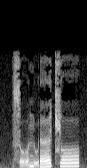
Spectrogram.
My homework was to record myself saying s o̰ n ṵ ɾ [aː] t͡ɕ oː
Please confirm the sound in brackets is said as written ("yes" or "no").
no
